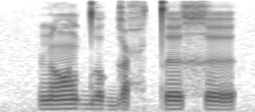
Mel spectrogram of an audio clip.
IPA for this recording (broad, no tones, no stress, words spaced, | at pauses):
ɳɔ̃lˠd̪oɡɵħ t̪ə xə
